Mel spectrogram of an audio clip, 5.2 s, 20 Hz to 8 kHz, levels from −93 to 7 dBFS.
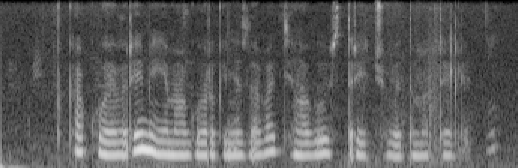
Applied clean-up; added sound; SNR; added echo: none; none; none; none.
